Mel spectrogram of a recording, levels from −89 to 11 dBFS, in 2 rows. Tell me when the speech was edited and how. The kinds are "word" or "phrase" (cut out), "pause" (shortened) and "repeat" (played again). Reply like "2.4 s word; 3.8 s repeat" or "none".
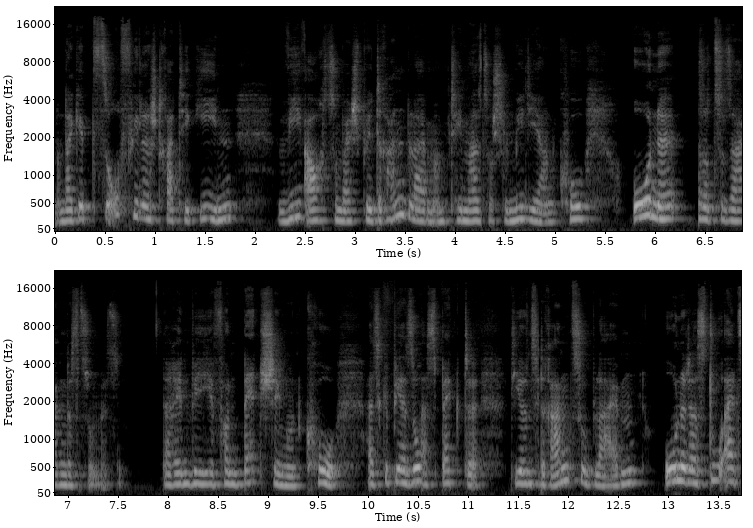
2.5 s word; 4.3 s word; 6.4 s word; 7.1 s word; 10.5 s word; 11.7 s word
